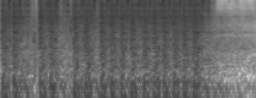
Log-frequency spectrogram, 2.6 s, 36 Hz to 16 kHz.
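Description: Rapid bursts of automatic gunfire in ARMA 3 rattle loud and close for about two seconds, then cut off abruptly, leaving a quieter, muffled tail.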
